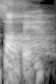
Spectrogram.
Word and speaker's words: Sother: É Soter ou Soter a pronúncia? É Soter. Soter, pronto.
